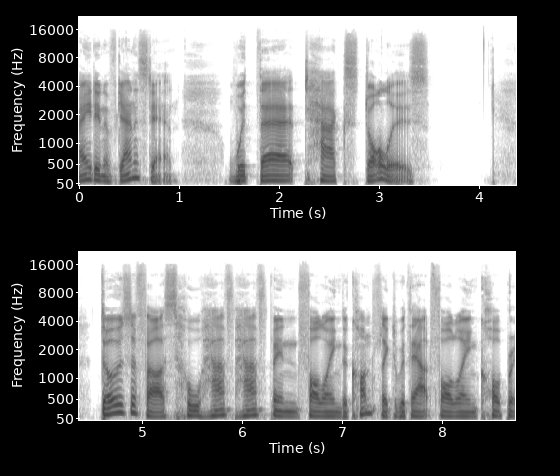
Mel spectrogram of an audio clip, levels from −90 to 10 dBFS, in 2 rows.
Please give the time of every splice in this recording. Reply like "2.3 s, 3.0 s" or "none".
5.9 s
